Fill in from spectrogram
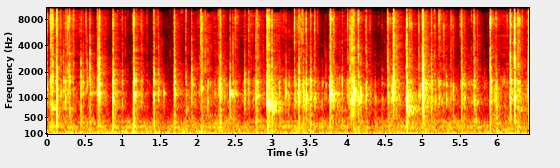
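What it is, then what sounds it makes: Clarinet keys tapped. Fingertips quickly tap and press the silver metal keys of a hollow black clarinet. A rapid, uneven stream of light, dry clicks and clacks follows, each short and crisp with a bright edge. There is almost no ring and little low end.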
